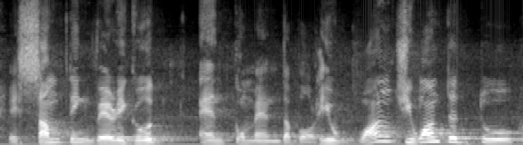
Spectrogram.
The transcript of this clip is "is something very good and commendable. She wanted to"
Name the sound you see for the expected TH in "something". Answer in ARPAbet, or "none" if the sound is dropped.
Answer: T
